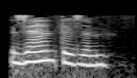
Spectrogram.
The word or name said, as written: xanthism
